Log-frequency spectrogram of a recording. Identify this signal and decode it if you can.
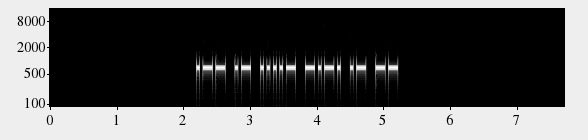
Morse code, heard as a keyed tone, about 25 wpm, 700 Hz. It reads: WA4CAM
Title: USA Call Signs - 6 Characters - Repeated 2x - 25wpm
